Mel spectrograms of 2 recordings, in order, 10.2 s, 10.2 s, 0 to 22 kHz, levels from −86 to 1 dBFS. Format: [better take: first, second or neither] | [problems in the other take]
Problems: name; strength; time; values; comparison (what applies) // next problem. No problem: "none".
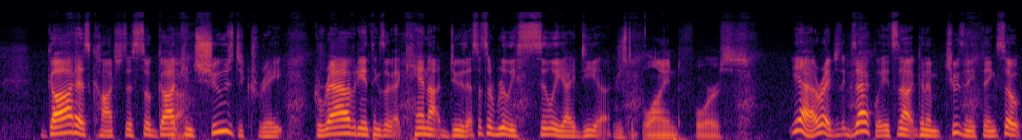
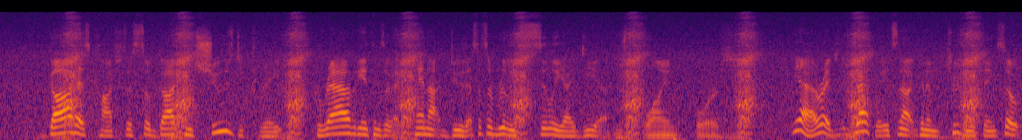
first | hiss; loud; throughout; 4 dB below the speech; faint in the first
